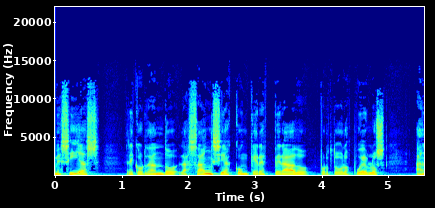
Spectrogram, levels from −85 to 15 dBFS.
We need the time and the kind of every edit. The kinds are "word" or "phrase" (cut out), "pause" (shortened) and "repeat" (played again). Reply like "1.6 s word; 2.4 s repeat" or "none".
none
